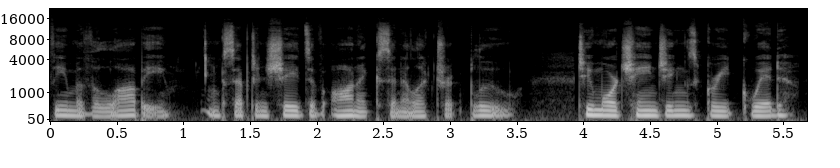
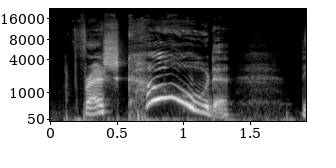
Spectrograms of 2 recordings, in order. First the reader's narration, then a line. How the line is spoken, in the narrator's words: the anginid squeals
